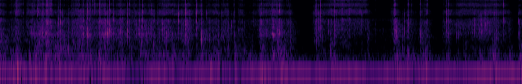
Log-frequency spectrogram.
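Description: A sheet of newspaper being folded up by hand and creased flat against a wooden table: soft, irregular rustling and crinkling of the paper.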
